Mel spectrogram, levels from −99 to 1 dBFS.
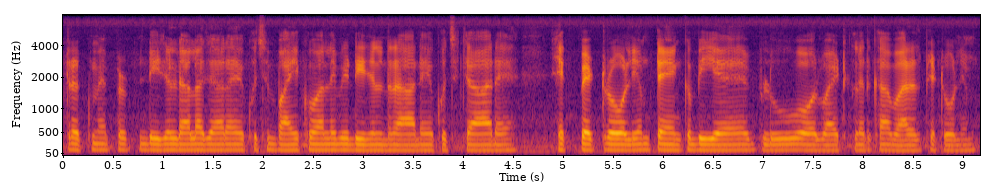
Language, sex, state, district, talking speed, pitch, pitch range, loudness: Hindi, male, Uttar Pradesh, Lalitpur, 210 wpm, 120 Hz, 115-120 Hz, -23 LUFS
